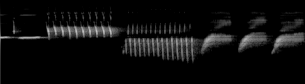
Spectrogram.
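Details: Song of a crested Gloster canary made for training young singers: a level whistle, a bright fast trill, a lower rattling trill, then three swelling upslurred whistles spaced under half a second apart.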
